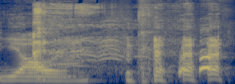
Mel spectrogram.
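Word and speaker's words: Joran: is this kid called Yorin. And if anything, it's more of a silent J, really, because we pronounce it as a Y.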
